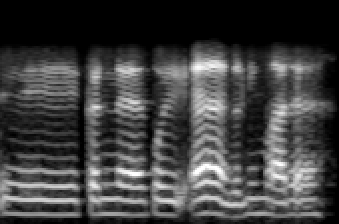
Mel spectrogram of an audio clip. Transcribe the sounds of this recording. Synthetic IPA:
t̪eːkənekoːiːʔɛ̃ːɡnĩːmaːɾɛː

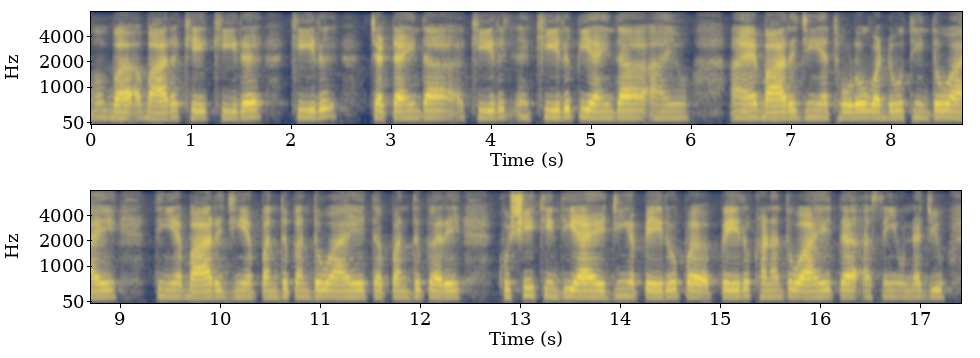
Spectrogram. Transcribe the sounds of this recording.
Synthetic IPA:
ɓaɓaːɾəkʰeːkʰiːɾ | kʰiːɾ | t͡ɕɐʈaːĩːn̆d̪akʰiːɾkʰiːɾpijaːĩːn̆d̪aaːɦijũ | ɛ̃ːɓaːɾd͡ʑiːə̃t̪ʰoːɽoʋɐɗot̪ʰĩːn̆d̪oaːɦe | t̪ĩːə̃ɓaːɾd͡ʑiːə̃pɐ̃nd̪ʱʊkɐ̃nd̪oaːɦet̪ɐpɐ̃nd̪ʱʊ̆kɐɾe | xʊʃit̪ʰĩːn̆d̪iaːɦed͡ʑiːə̃peːɾopeːɾʊkʰɐɽ̃ə̃nd̪oaːɦet̪ɐʔɐsĩʊnə̆d͡ʑi

